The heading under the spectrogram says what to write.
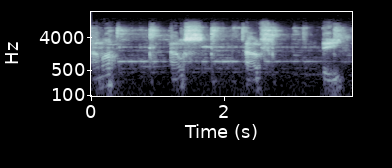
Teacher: One of the key features of the Cockney English accent is the dropping of the H sound at the start of many words.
